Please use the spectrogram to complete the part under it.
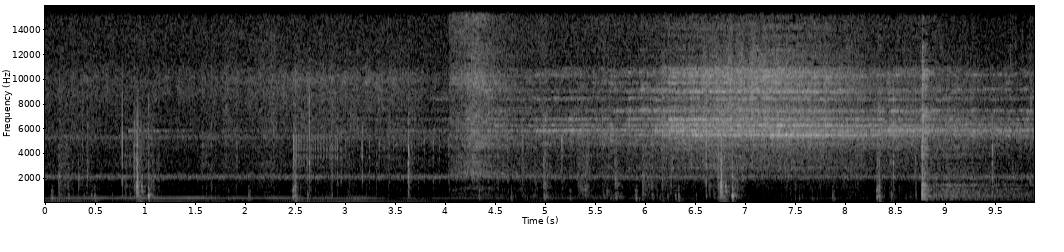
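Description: Slow footsteps thud on wooden floorboards.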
